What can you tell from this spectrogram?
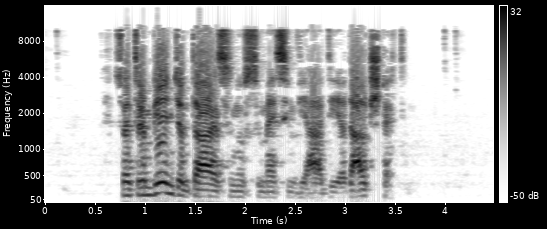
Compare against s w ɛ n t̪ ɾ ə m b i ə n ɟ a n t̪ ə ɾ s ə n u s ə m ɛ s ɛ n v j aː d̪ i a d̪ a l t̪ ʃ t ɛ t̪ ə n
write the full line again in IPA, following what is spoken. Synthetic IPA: s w ɛ n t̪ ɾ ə m b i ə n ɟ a n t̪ a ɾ s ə n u s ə m ɛ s i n v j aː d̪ i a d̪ a l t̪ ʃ t ɛ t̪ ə n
